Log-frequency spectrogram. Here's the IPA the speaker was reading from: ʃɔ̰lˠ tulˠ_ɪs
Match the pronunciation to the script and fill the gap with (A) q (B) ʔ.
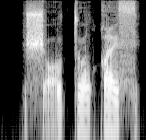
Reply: A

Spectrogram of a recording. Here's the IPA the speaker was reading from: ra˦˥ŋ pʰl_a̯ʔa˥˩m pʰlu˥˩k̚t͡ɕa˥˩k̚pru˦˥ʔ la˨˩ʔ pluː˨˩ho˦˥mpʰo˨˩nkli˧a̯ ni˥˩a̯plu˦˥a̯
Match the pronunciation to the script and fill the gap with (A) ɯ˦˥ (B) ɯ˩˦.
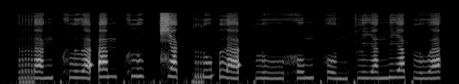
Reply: B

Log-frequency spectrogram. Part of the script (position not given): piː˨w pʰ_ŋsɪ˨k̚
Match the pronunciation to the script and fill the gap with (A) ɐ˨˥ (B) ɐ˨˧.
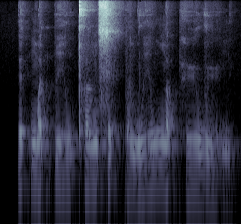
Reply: B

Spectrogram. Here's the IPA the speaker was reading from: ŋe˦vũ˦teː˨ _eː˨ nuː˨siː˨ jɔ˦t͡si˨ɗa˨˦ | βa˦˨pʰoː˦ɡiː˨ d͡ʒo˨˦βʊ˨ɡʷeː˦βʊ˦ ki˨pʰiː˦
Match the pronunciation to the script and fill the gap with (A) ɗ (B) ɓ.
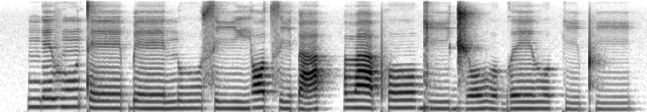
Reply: B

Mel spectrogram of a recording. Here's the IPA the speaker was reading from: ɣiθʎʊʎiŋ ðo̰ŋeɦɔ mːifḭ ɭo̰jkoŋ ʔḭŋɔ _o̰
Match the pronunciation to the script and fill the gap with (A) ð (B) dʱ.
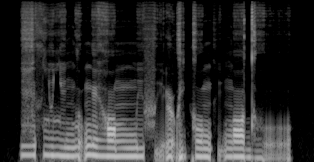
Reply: B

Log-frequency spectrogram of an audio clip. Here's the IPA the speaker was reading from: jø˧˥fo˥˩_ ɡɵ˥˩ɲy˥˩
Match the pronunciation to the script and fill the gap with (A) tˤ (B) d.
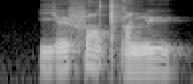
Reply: A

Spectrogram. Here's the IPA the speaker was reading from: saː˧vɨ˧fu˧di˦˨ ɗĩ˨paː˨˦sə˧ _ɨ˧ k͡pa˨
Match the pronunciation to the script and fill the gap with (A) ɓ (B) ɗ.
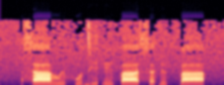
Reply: B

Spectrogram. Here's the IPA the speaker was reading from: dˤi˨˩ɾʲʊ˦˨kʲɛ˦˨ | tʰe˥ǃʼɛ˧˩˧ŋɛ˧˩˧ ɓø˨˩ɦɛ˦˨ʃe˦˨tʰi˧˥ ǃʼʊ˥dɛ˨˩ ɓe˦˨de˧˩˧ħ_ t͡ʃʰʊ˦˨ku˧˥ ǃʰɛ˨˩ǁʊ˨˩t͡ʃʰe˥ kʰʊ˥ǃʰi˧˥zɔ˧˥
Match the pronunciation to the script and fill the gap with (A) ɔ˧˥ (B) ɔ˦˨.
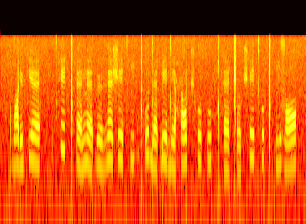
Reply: A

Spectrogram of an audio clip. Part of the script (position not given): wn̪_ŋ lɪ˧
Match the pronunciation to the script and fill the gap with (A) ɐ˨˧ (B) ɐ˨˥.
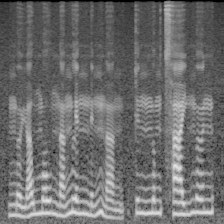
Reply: B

